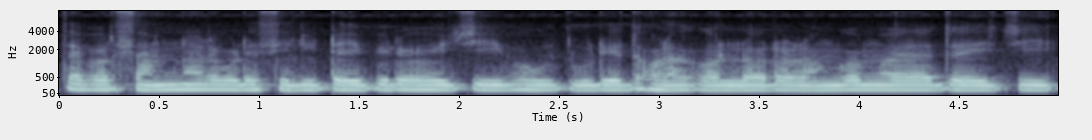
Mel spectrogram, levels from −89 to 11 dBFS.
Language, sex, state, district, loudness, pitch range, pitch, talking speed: Odia, male, Odisha, Malkangiri, -11 LUFS, 125-130 Hz, 130 Hz, 145 wpm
